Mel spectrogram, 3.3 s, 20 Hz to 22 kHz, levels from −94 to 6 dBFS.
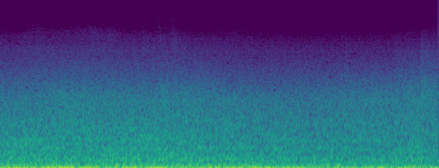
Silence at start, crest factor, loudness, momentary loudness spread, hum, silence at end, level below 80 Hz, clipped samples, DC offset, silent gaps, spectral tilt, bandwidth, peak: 0 s; 12 dB; -27 LUFS; 4 LU; none; 0 s; -20 dBFS; under 0.1%; under 0.1%; none; -8.5 dB/octave; 3.5 kHz; -4 dBFS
